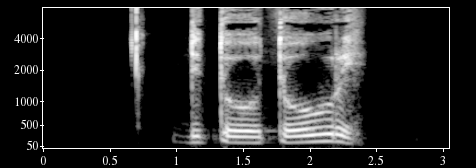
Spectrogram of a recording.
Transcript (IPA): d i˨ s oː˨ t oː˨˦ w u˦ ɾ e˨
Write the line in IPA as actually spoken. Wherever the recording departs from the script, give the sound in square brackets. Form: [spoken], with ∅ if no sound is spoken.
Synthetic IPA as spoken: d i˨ [t] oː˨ t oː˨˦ w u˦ ɾ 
